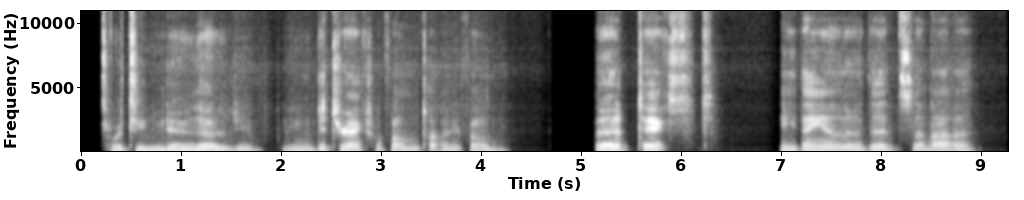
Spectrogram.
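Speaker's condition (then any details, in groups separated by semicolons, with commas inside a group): Parkinson's disease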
